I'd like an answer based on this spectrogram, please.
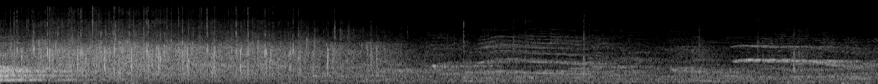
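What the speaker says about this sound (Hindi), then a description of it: "आपकी भरपूर तालियां" Loud applause from a crowd at a Pakistan Day school event that fades away, then a few children's voices chatter in the background.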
